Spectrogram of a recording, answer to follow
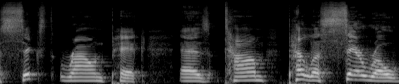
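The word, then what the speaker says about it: Pelissero: round pick as tom pelacero rhymes with arrow reported panthers paying bridgewater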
